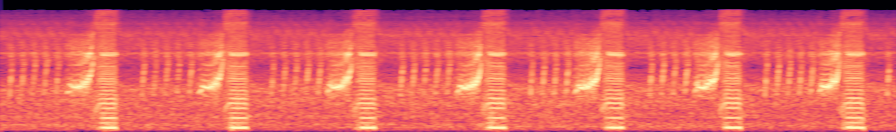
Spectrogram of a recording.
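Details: Singing cicada filmed up close, undisturbed by the approach: a swelling upward-sliding whine snaps into a harsh broadband burst, followed by a quick ticking rattle, in steady phrases almost every second.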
